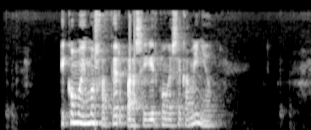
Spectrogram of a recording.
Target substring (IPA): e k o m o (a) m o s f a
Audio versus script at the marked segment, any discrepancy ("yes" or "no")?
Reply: yes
